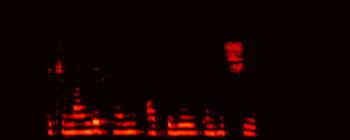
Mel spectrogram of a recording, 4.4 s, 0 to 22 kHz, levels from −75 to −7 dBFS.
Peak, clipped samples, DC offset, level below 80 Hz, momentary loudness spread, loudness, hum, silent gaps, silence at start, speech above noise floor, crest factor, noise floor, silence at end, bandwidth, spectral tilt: -26 dBFS; under 0.1%; under 0.1%; under -90 dBFS; 11 LU; -44 LUFS; none; none; 0.6 s; 38 dB; 20 dB; -82 dBFS; 1.15 s; 7 kHz; -4 dB/octave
